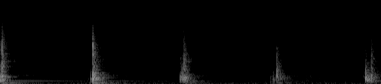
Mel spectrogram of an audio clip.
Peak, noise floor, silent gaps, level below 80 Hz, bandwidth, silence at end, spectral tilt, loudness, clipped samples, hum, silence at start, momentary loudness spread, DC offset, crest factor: -14 dBFS; -71 dBFS; none; -60 dBFS; 16 kHz; 0 s; -6.5 dB/octave; -43 LUFS; under 0.1%; none; 0 s; 22 LU; under 0.1%; 30 dB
